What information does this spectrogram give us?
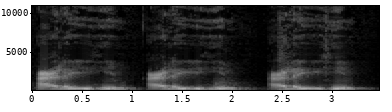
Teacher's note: حروف لین کو بغیر کھینچے بغیر جھٹکا دیے نرمی سے معروف پڑھتے ہیں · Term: یا لین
